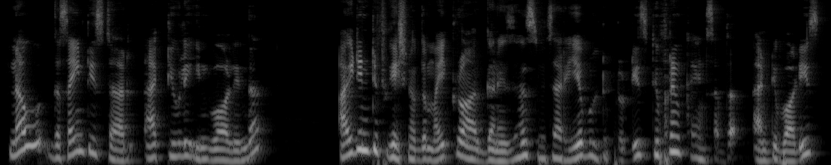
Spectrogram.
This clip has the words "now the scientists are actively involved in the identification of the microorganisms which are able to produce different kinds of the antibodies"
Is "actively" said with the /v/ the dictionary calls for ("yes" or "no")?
yes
